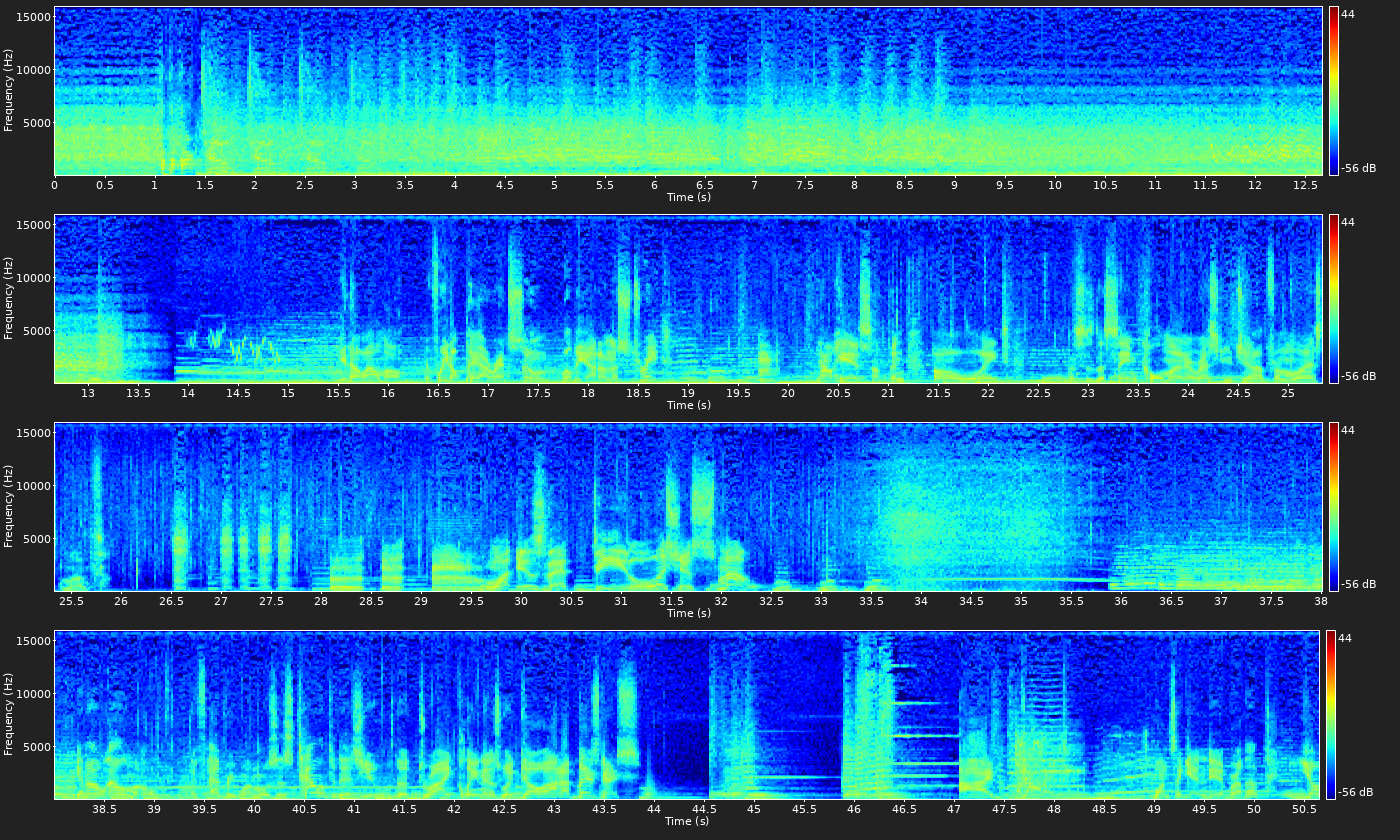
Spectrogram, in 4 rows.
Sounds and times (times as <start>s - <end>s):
Music: 0.0s - 34.2s, 35.3s - 50.6s
Speech: 1.1s - 3.3s, 15.5s - 18.8s, 19.7s - 22.2s, 22.8s - 25.9s, 29.4s - 32.3s, 38.2s - 43.8s, 47.1s - 48.0s, 49.0s - 50.6s.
